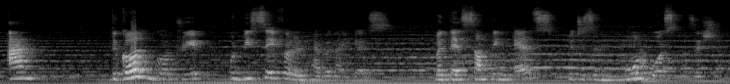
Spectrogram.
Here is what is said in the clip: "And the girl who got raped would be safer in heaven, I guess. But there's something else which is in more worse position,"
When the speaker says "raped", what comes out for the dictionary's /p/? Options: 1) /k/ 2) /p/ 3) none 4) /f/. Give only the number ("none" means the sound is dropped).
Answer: 3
